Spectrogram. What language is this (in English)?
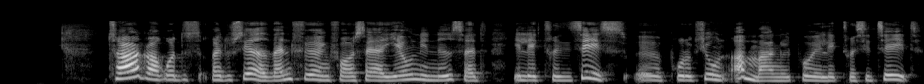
Danish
